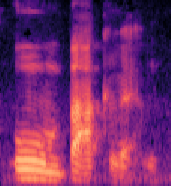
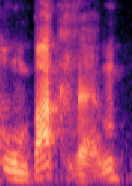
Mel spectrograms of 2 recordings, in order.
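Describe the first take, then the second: First: The stress falls on the first syllable. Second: The stress falls on a later syllable. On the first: The speaker calls it right. "So the stress is on the first" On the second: The speaker calls it wrong. "It's not umbakvem"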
